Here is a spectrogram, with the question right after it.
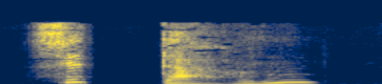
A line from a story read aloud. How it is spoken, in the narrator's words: said Umbridge in her soft, silky voice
